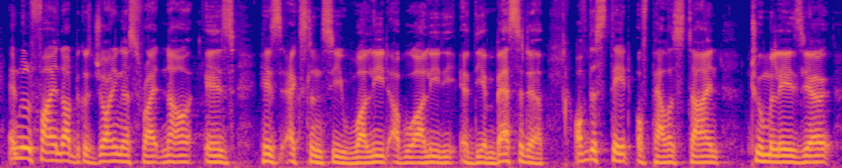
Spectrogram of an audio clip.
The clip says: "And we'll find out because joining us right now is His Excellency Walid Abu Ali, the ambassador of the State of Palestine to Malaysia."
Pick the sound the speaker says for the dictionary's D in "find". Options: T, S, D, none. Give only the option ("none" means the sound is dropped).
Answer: D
